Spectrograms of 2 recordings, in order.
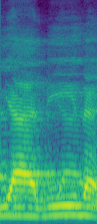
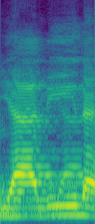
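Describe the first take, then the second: Both takes have the same delivery.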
